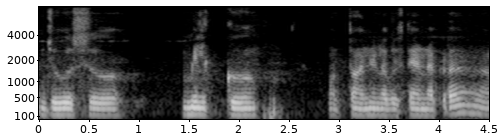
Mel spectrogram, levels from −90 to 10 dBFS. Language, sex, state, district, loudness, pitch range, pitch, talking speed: Telugu, male, Andhra Pradesh, Krishna, -19 LUFS, 120-130 Hz, 125 Hz, 105 wpm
